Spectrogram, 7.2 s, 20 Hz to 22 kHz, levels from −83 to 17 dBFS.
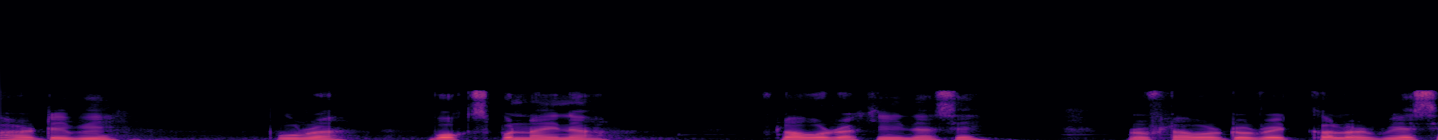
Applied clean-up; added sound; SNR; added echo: neural mask model DeepFilterNet 3.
